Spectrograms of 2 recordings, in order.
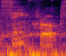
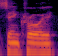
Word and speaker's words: St. Croix: crooks before all the people comment guys he said it wrong I realize it's st. croix Virgin Islands okay just want to make that clear st. Croix not sink ranks whatever I said get back to the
